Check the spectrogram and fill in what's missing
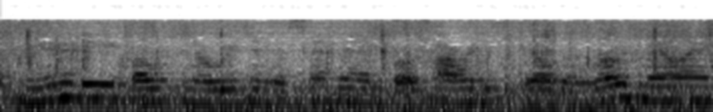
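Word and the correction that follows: rosemaling: Am I saying that right? – Rose mauling. – Rose mauling. – Yeah, but basically.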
